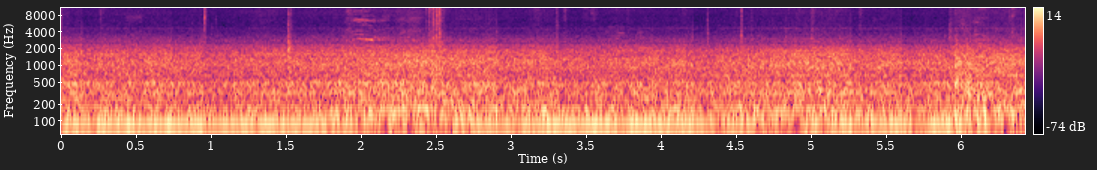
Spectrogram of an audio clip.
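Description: Steady in-flight cabin noise of an Airbus A320, engine and airflow drone with a strong low hum. A few sharp plastic clicks in the first few seconds as the seatback tray table's latch is turned and the table let down.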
